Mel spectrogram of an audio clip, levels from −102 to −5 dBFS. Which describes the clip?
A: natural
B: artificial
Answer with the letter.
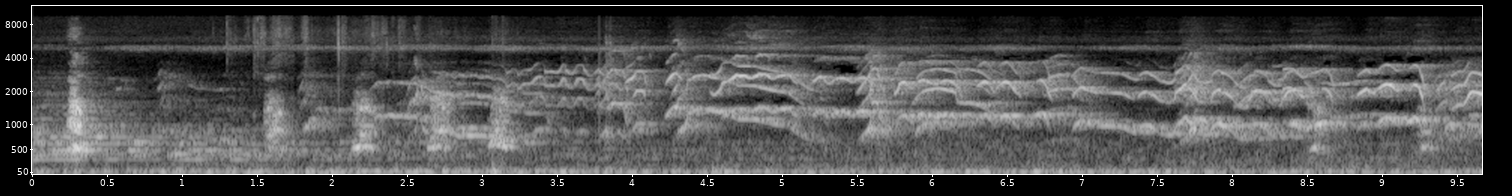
A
